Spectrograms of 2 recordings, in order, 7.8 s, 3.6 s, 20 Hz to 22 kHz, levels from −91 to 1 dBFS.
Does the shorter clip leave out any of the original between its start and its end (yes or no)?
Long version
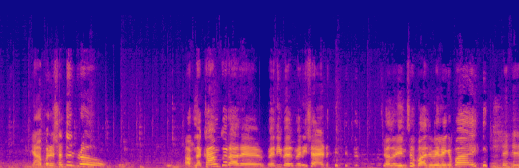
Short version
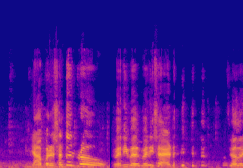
yes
